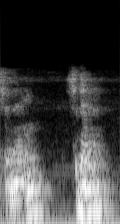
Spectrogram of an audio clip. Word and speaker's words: Shanann: And I don't want to pronounce her name wrong, Shanann.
